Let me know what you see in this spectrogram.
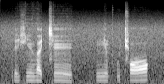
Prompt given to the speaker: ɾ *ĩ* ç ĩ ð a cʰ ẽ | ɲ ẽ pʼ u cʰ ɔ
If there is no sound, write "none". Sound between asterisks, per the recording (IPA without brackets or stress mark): i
